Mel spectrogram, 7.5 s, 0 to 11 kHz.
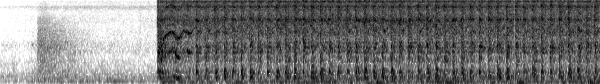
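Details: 1964 GMC on first-start attempts, MAP sensor held on by hand (MAP reads 93): starter spins evenly but never fires; spark confirmed earlier, fuel smell reduced – cranks, no start.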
